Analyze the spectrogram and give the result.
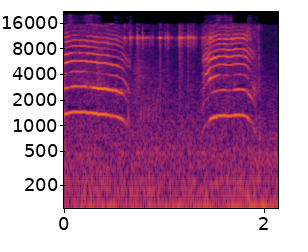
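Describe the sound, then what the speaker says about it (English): A pet cat meows twice, each call a long, clear, falling-then-rising cry close by, separated by a short quiet gap. "you're going to hear our cat"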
